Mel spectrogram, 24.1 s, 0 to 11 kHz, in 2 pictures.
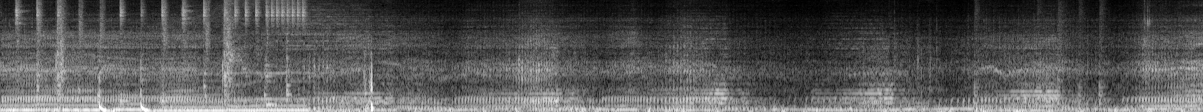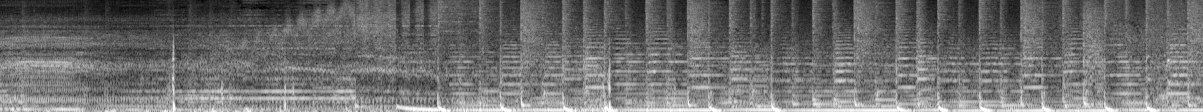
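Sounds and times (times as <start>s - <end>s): motorcycle engine idling: 0.0s - 13.8s, 16.4s - 24.0s.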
